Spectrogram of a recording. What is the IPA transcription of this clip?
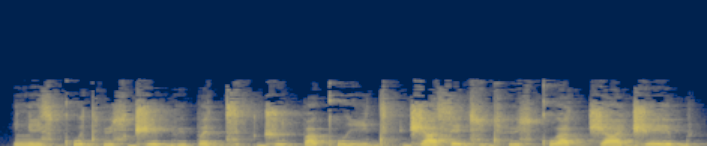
l i s kʷʼ ɛ d ʔ y s d͡ʒ e b y p ɛ d d͡z i kʷ d͡ʒ u d p a kʷʼ i d | d͡ʒ a s e d͡z y d h y s kʷʼ a d t͡ʃ a d͡ʒ e b

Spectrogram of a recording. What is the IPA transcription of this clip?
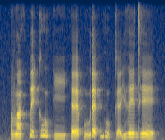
v ã˨ θ p ḛ˥˩ k ɦ ṵ˥˩ k i˨ | ɛ̰˨˩˦ p ṵ˨˩˦ ɾ ɛ̰˨˩˦ ʔ bʱ ṵ˥˩ k ɛ̰˨˩˦ j ð e˦˥ dʱ e˥˩

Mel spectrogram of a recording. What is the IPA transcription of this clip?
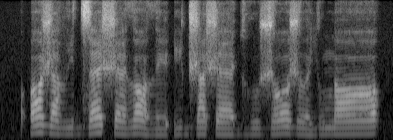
ʔ ɒ ʒ a v i d͡z æ ʃ æ ð ɒ ð ɪ ʔ i d͡ʒ a ʃ æ ɡʱ u ʒ ɔ ʒ ɤ j u m ɾ ɒ

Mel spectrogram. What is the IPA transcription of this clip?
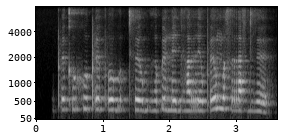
pʼ ø kʼ u xʷ ə pʼ ø pʼ o ɡʷ e ʔ tʰ ø ʊ̯ bʱ ə ɓ ø n e ɡʱ a r e ʊ̯ pʼ ø ʊ̯ ŋʷ a s r a s dʱ ø

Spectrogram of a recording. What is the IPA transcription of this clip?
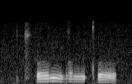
t͡sʼ o ŋ ɡ ɔ ŋ pʼ o

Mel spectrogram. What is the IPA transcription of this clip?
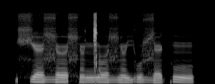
ç ɛ ɮ ə ɬ ə̃ ŋ͡ǀ ɤ ɮ ə̃ j u ɮ ɛ k ũ

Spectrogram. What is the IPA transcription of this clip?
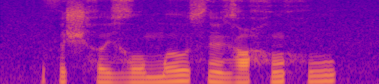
θ ɛ ʃ h ə ɪ̯ ɣ o m ɤ ʊ̯ s ɛ̃ ɣ ɑ h õ h u

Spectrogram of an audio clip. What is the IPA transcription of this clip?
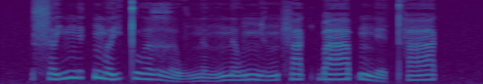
s ə˧˥ j ŋ e˦˥ k̚ m ə˧˥ j t̪ u˧ ə̯ ɣ ə˨˩˨ w n ə˨˩˦ ŋ n ə˧˥ w ɲ ə˧˥ ŋ f a˦˥ k̚ ɓ aː˦˥ p̚ ŋ e˨˩˨ t̪ʰ a˦˥ k̚

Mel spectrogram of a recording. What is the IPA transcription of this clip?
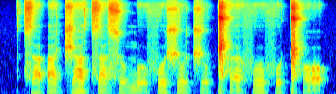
t͡s a ʔ a t͡ʃ a t͡s a s o ŋ o f o ʃ o t͡ʃ o ǁʰ ɐ f o f o ǁʰ ɔ

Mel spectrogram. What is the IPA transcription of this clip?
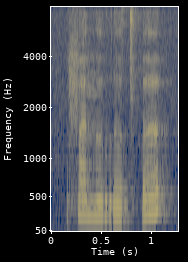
f a n ʌ r ʌ t͡sʼ ɐ

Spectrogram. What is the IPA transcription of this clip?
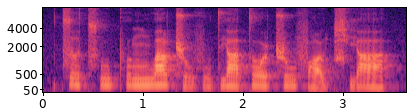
t͡s ɹ̩˥˨ t͡sʰ u˦ pʰ ʊ˦ ŋ n̪ w ä˦ ʈ͡ʂ u˨˦ f ṵ˨˩ t̪ j ä˥˨ t̪ o˥˨ ʊ̯ ʈ͡ʂ u˦ f ɑ̰˨˩ ʊ̯ t͡ɕʰ j ä˥˨

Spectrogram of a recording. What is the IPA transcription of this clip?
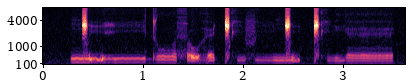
ŋ͡ǁ ḭ˦ ɦ iː˦ d oː˦ ħ o̰˨ ɦ ɛ̰˦ ǁʰ i˨ f iː˨ ŋ͡ǁ ḭ˦ ǁʰ i˨ j ɛː˦

